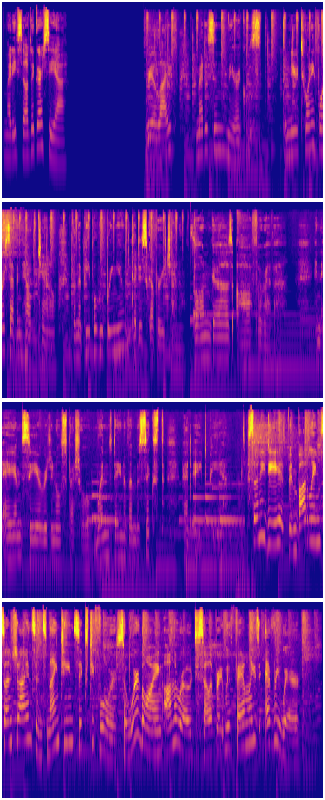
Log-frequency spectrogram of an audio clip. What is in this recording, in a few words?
commercial; Innovative LA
